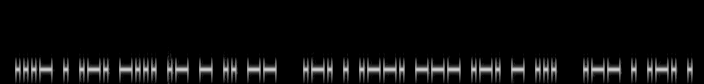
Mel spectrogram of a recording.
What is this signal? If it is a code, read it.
Morse code, heard as a keyed tone, about 32 wpm, 700 Hz. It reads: VERBATIM REPORTS WERE
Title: Pangram Challenge v2 - 30wpm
